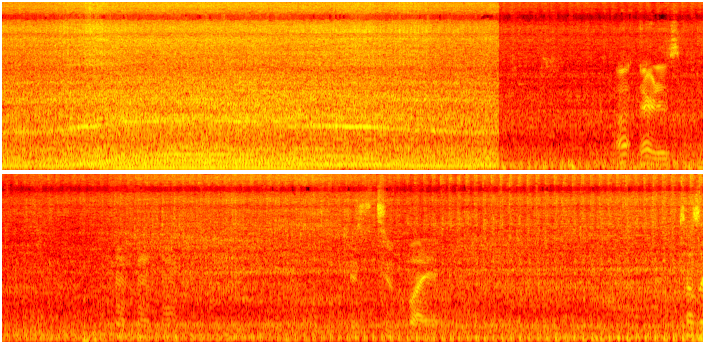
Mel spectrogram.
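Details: Moped revived after five years unused, carburetor replaced and new battery fitted: high light buzz under throttle drops to soft steady even patter like a sewing machine; normal running.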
